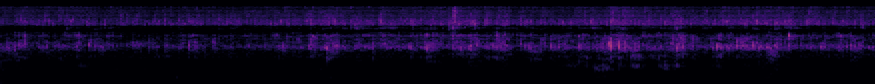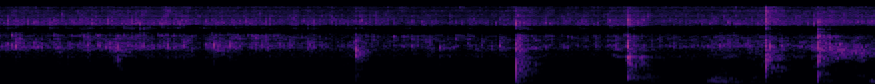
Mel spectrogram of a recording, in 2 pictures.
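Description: Quail frying in a covered pan gives a steady sizzling hiss, with louder clatter and bursts of spattering near the end as the lid is lifted; no voices.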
